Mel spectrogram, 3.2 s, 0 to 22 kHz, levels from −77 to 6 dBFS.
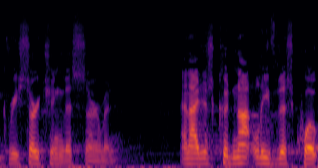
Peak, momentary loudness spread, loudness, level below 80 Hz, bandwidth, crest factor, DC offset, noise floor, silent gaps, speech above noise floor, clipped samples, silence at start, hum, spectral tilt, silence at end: -10 dBFS; 12 LU; -30 LUFS; -52 dBFS; 16 kHz; 20 dB; under 0.1%; -49 dBFS; none; 20 dB; under 0.1%; 0 s; none; -6 dB/octave; 0 s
